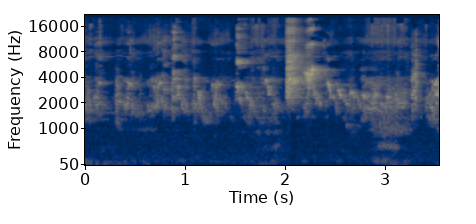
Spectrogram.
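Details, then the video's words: Pet budgerigars give a run of short scratchy chirps and squawks in uneven bursts, with a louder harsh burst at two seconds and some low background rumble. "Bird Chirping Sound 🐦🎶 | Cute Pet Birds 🥰"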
